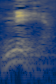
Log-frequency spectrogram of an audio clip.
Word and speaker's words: Nny: you may call me kn what like with a K like KN no but it's pronounced the same way okay well that that's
